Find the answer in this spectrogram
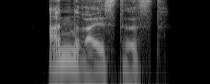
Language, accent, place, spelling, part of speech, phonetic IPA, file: German, Germany, Berlin, anreistest, verb, [ˈanˌʁaɪ̯stəst], De-anreistest.ogg
- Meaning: inflection of anreisen: 1. second-person singular dependent preterite 2. second-person singular dependent subjunctive II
